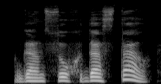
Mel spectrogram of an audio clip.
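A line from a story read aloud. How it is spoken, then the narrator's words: Quiet, satisfied, carrying voice. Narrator (Russian): тихо, удовлетворенно проговорил хан, чей голос в наступившей тишине был слышен, как гром в степи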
